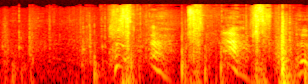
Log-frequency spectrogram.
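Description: Blows land in a close scuffle.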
